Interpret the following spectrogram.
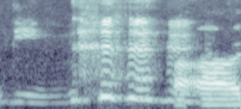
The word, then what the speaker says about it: Dean: Pwedeng Dean, pwedeng Dayan. Pero para Okay. one syllable lang, Dean.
